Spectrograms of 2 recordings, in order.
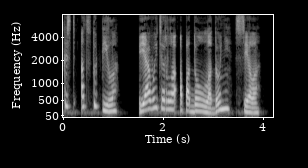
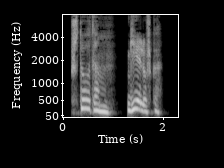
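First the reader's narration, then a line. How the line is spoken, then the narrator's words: Moaned. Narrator (Russian): простонала Квашнина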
